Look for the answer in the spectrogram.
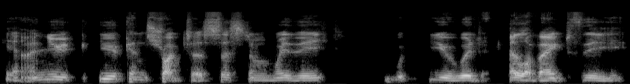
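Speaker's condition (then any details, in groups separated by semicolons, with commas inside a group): Cerebellar atrophy, genetic; worse today than usual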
